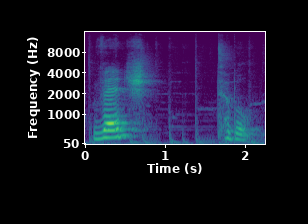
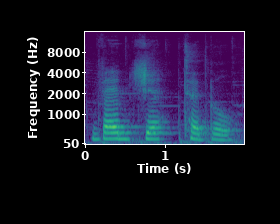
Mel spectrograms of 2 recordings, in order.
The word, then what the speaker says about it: vegetable: is a challenge because it looks like there should be four syllables in this word vegetable but there's not there are three syllables vegetable can you see the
